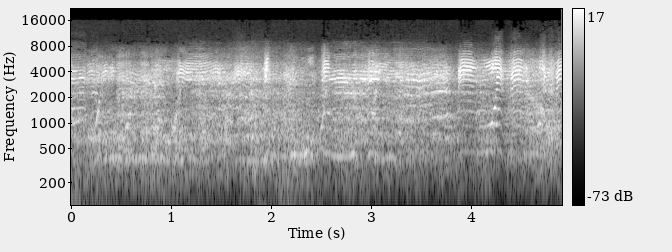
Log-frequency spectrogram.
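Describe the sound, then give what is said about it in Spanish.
A colony of Cory's shearwaters on La Gomera calling all at once, a dense, continuous chorus of harsh, wailing and nasal cries overlapping without pause, loud and steady throughout. “Son las pardelas cenicientas atlánticas, nuestras aves marinas más viajeras”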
